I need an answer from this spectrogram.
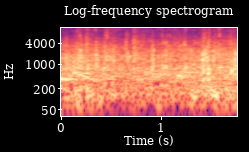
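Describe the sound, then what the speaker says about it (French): A village festival crowd applauds a female singer after her performance, with steady clapping heard close and fairly loud throughout, mixed with some crowd noise. "Je vous demande d'applaudir encore très fort"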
